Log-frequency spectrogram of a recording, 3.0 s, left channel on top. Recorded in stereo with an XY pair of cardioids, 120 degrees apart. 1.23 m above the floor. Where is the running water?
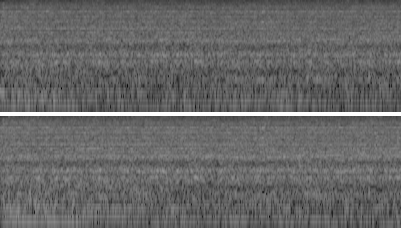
30° right, 6 m.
